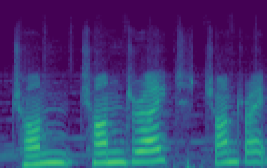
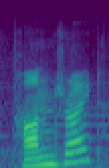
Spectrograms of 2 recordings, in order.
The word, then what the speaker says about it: chondrite: Chondrite? Is that? That's what I thought, but I wasn't sure. Pronounced like a hard K.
